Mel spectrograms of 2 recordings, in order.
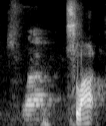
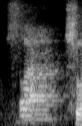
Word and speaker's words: Schley: Slock. See? That's not what you said. Slock. Schley. I said Schley.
